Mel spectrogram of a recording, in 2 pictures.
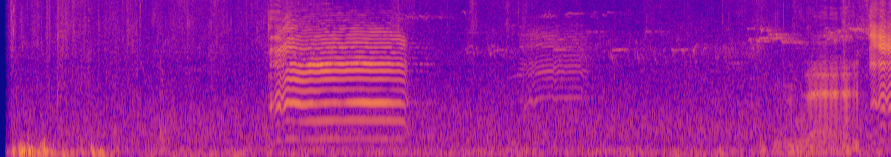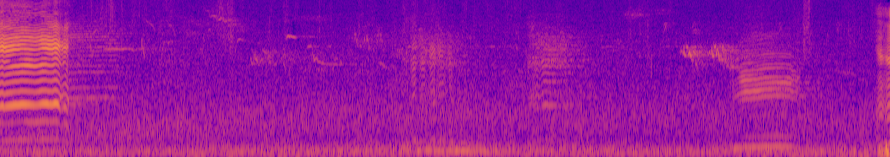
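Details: Zwartbles sheep, lambs with ewes feeding on a regenerative farm in County Kilkenny, Ireland, at a dry dawn; several wavering, harmonic-rich bleats, high lamb calls and lower ones, spaced a few seconds apart, over quiet outdoor background.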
